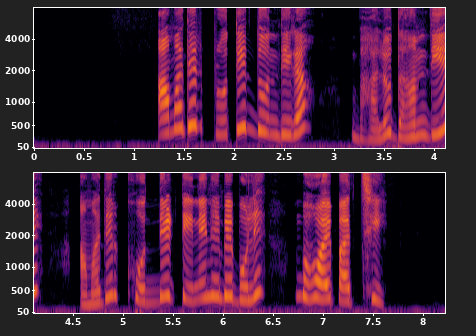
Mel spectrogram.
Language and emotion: Bengali, fearful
